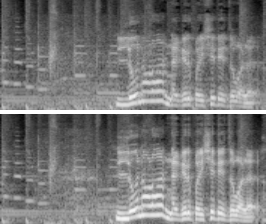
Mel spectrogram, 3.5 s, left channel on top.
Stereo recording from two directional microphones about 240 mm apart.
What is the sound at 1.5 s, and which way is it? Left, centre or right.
Speech, right.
